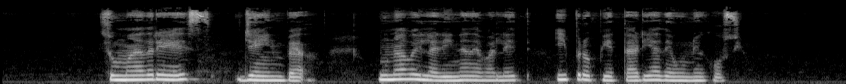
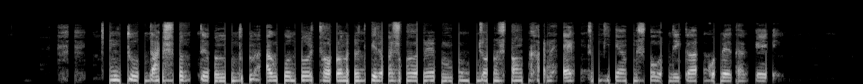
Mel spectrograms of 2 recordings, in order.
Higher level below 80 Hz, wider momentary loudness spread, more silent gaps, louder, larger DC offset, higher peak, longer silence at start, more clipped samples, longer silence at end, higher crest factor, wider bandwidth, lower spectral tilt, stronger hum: about the same, -48 dBFS vs -50 dBFS; about the same, 10 LU vs 9 LU; second, none vs 1.04-1.09 s, 3.67-3.71 s, 4.37-4.41 s, 7.50-7.55 s; first, -14 LUFS vs -20 LUFS; neither; about the same, 0 dBFS vs -2 dBFS; first, 1 s vs 0.6 s; neither; first, 1.1 s vs 0.85 s; about the same, 14 dB vs 18 dB; first, 14 kHz vs 7.8 kHz; first, -6 dB/octave vs -4 dB/octave; neither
